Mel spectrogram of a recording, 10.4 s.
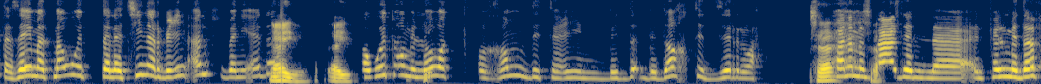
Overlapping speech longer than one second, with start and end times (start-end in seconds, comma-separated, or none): none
